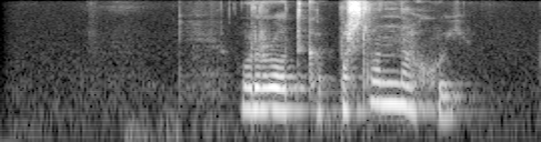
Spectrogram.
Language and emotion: Russian, angry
